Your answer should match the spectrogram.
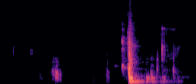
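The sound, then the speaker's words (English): A quick sip of zero sugar Dr Pepper soda: a few faint mouth clicks, then a short wet slurp and swallow, with no talking. “I'll take a sip every time I say Hard Times”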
